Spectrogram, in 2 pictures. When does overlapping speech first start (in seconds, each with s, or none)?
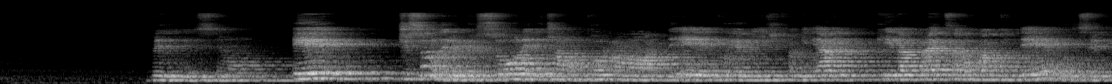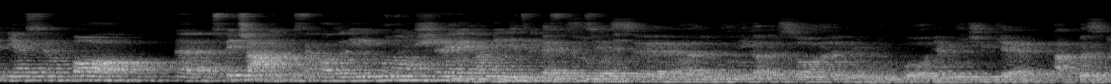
15.6 s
